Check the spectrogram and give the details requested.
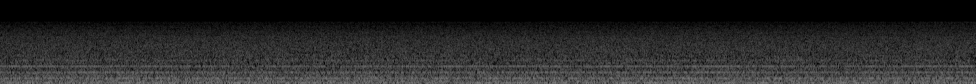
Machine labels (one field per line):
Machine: fan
